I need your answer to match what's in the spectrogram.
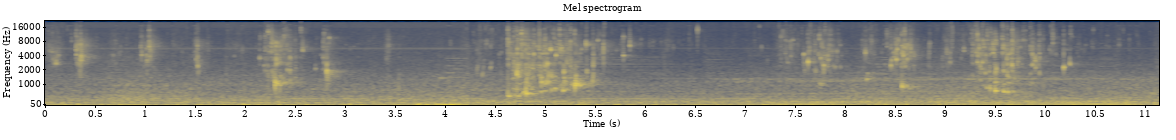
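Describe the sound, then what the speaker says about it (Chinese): Organic tree sprouts are washed by hand in a basin of clean water, giving steady close splashing, swishing and dripping as fingers scrub through the leaves. "用清水抓洗就可以了。"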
